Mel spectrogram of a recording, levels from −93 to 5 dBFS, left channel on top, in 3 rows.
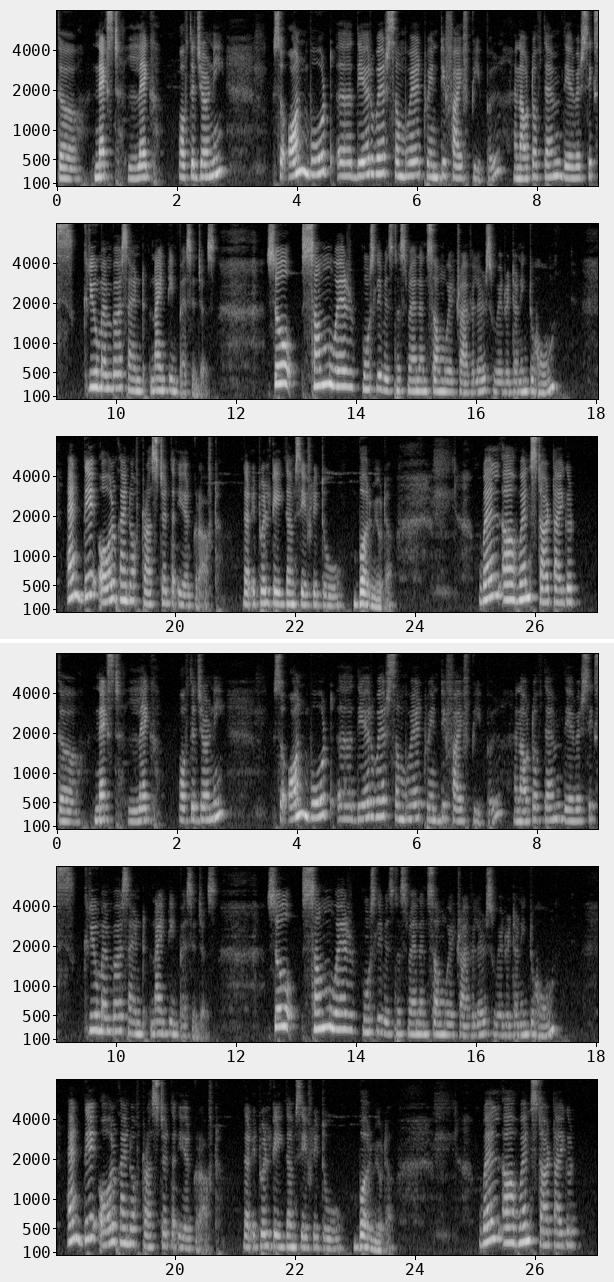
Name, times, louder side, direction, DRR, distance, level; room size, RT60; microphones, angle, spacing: voice 1, 0.0-1.7 2.0-2.7 3.6-11.6 11.9-12.1 12.5-17.3 18.2-20.6 21.1-23.6 24.0-24.1 25.1-26.7, left 3 dB, 60° left, 0.5 m, -24 dB
2.5 x 2.3 x 2.6 m
head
